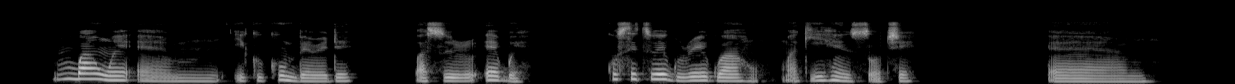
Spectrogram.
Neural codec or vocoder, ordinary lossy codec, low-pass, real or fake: none; none; 7.2 kHz; real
